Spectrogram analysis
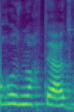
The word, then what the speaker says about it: Rose Noir Théâtre: s'appelle Rose Noir théâtre alors c'est peut-être même carrément prononcé à l'anglophone je ne sais pas non Rose Noir théâtre on garde le côté français euh d'ailleurs très bonne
